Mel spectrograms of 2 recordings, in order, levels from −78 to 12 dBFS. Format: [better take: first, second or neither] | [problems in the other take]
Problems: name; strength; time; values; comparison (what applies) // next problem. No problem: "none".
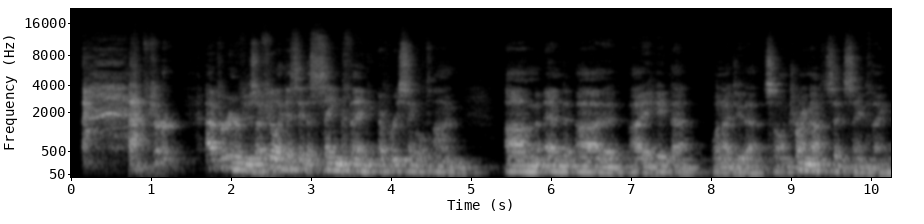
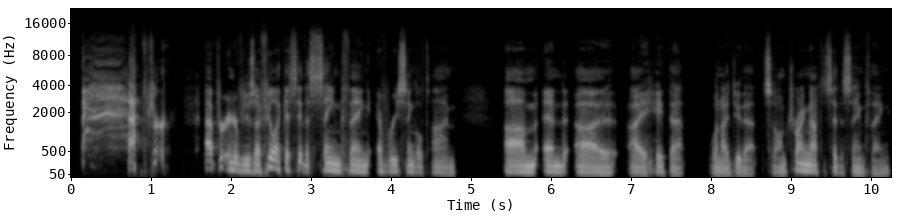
second | off-mic speech; far // room echo; noticeable; dies away in 0.5 s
